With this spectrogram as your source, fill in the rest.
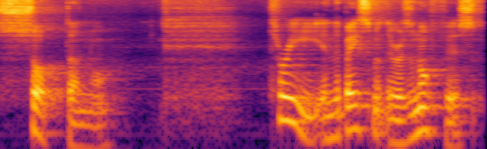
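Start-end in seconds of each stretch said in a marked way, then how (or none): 0.0-0.9 first syllable só stressed in sótano. Spanish lesson on accent marks: stress on só in sótano. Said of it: "We are putting emphasis on the letter O here".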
